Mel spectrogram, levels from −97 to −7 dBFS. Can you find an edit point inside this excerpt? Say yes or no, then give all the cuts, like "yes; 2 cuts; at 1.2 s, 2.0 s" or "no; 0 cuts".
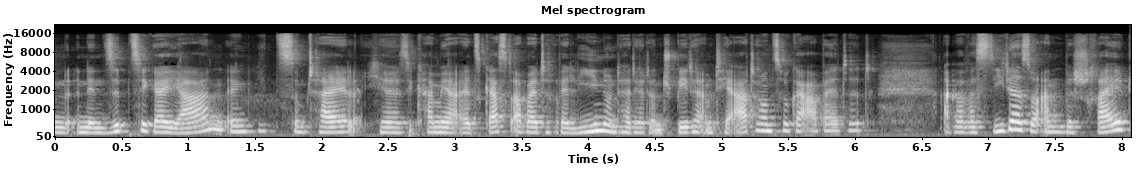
yes; 2 cuts; at 2.3 s, 3.7 s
